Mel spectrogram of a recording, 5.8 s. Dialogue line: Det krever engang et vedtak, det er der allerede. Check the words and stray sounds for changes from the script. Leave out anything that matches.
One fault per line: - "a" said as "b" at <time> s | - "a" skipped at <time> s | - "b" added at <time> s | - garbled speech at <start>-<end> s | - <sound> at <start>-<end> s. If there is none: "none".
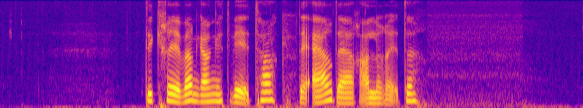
none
